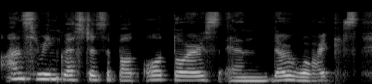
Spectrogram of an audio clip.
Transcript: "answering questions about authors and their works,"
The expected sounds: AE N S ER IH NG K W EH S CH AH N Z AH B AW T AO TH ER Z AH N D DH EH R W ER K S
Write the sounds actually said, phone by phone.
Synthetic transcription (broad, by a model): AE N S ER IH NG K W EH S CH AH N S AH B AW T AO T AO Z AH N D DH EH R W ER K S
